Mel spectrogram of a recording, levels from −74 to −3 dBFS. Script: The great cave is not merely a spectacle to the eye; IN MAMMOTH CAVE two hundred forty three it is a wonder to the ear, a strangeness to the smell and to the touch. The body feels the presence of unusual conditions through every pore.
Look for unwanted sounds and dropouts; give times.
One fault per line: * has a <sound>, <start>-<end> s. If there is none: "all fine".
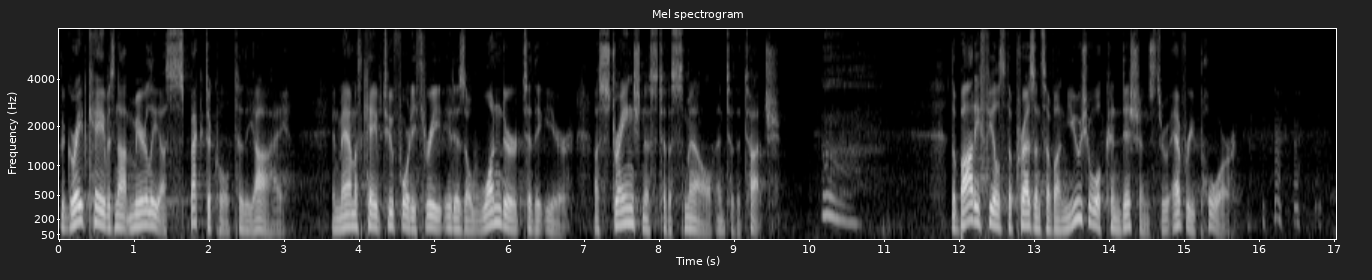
* has a sigh, 10.2-11.3 s
* has a laugh, 15.8-16.9 s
